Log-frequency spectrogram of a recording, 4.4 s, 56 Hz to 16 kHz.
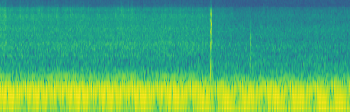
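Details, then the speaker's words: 1994-2004 Ford Mustang after ignition switch actuating rod replacement, started in neutral with the clutch in: steady, even low rumble with a smooth firing beat, no misses or knocks; normal idle. "We're neutral. Clutch in. That sounds pretty damn good to me."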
